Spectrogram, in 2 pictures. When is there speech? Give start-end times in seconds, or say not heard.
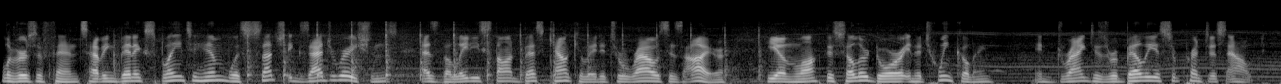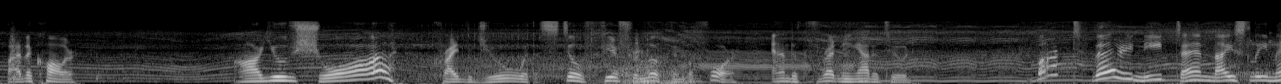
0.0-13.6, 15.2-21.9, 23.1-25.5.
